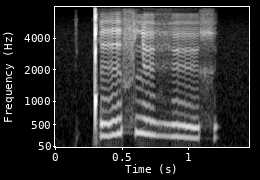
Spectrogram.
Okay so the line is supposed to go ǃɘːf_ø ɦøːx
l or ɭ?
l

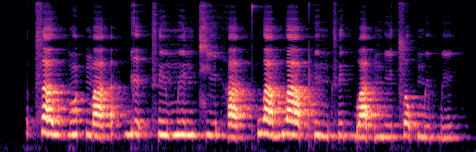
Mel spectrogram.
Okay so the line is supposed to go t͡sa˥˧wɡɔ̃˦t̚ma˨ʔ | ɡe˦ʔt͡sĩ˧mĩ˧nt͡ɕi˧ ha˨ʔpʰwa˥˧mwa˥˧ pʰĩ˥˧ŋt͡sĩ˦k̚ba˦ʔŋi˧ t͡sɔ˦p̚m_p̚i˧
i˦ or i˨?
i˨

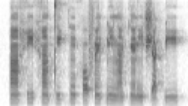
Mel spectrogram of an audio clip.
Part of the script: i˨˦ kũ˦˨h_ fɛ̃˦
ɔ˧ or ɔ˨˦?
ɔ˨˦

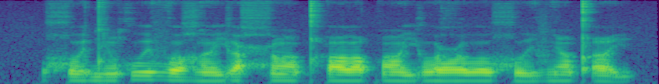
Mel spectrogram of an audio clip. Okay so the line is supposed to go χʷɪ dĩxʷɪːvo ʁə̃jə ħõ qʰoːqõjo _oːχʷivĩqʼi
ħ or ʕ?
ʕ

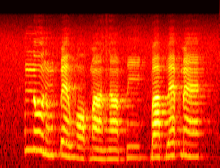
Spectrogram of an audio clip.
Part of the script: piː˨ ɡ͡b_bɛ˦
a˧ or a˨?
a˧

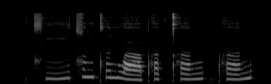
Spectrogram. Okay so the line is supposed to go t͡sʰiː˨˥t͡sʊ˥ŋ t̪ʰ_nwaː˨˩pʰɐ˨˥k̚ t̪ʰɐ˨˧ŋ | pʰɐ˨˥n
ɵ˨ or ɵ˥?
ɵ˥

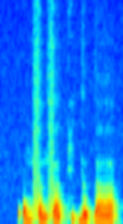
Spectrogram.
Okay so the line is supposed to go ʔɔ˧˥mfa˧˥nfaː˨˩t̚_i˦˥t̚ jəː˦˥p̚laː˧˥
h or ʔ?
h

